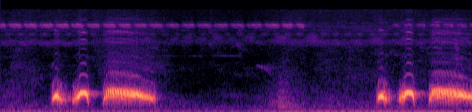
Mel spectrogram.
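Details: Female spotted dove calling the male, giving two identical phrases about three seconds apart, each two short coos and a long purring coo, with a low hum and a faint high whine.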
